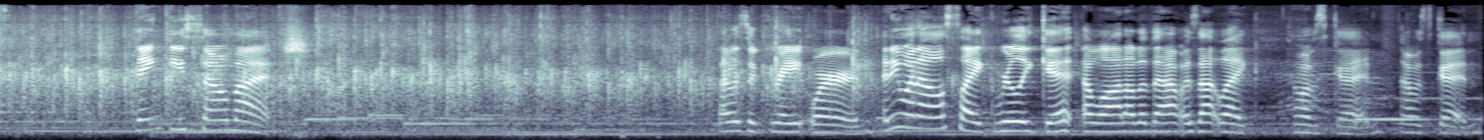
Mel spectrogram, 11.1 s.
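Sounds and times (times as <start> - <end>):
crowd applauding: 0.0 - 8.0
speech: 1.0 - 2.5, 5.4 - 11.1.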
